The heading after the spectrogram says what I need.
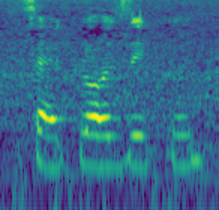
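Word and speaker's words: psychology: silent कब होता है यदि पी के बाद एस आ जाए तो जो हमारा पी है वो साइलेंट हो जाता है ठीक है जैसे कि फिजिकली फिजिकली साइकोलॉजिक फिजिकली तो तो हमारा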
